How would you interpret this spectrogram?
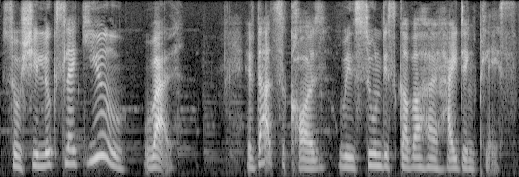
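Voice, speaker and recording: A woman's voice: lowish voice, animated, takes it slowly, soft background music. A woman voicing a helpful but muddled butterfly in a children's picture book, eagerly coaxing and confident as a guide.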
